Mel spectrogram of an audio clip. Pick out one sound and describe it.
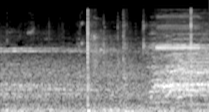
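A volleyball is spiked with a sharp slap in a large echoing hall.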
